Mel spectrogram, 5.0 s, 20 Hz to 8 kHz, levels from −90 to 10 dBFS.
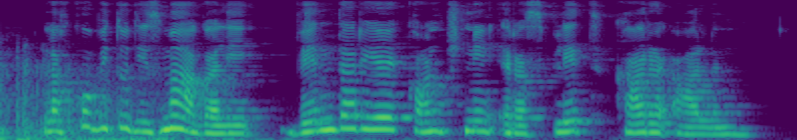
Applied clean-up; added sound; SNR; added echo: classical method WPE with log-MMSE.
